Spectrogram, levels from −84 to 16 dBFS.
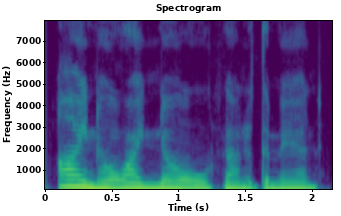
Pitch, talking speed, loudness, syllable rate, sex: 200 Hz, 195 wpm, -12 LUFS, 4.4 syllables/s, female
